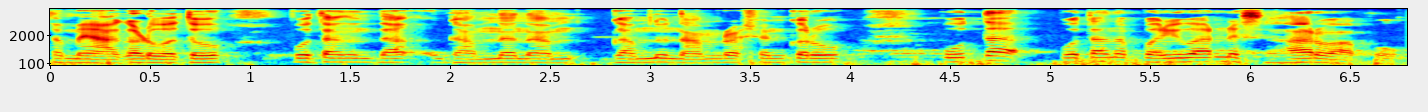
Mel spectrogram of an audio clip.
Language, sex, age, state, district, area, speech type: Gujarati, male, 18-30, Gujarat, Valsad, rural, spontaneous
